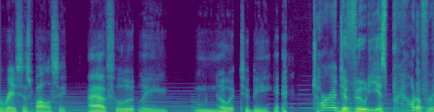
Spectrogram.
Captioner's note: chuckles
